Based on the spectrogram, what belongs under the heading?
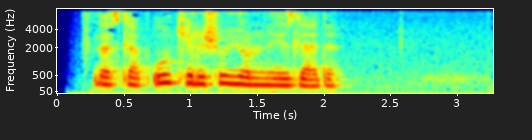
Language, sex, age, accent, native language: Uzbek, female, under 19, Farg'ona, Uzbek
